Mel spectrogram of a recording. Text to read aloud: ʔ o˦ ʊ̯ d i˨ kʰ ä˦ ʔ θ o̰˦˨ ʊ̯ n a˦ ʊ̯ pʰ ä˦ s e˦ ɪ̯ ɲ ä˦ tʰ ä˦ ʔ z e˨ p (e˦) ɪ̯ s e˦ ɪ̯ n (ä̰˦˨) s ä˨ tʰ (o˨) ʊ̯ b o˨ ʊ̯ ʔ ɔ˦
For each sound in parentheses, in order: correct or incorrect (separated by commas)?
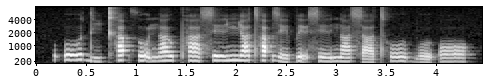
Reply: incorrect, incorrect, incorrect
